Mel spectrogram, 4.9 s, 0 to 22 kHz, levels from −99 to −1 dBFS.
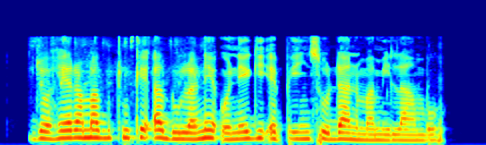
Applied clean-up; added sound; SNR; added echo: neural separator model SepFormer DNS4.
